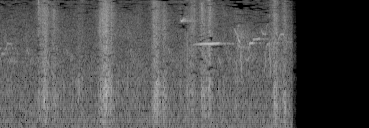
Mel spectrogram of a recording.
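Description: Boots crunch on gravel with slow, heavy steps.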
